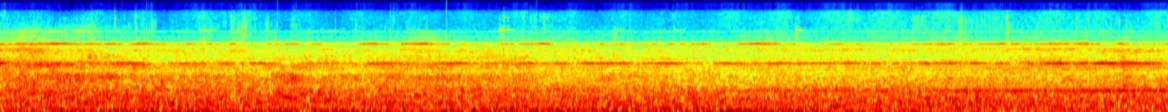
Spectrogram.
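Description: Airliners at RDU airport in Raleigh-Durham rolling down the runway, producing a steady, loud, broad engine roar with faint high whining tones that holds constant throughout, with no voices.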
